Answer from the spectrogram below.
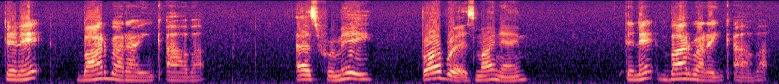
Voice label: conversation, maya; JUNP'IIT MAYA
